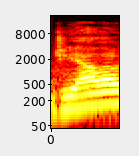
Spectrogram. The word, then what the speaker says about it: giallo: man okay and this is a giallo right giallo is how you pronounce it Mario Bava okay lots of special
